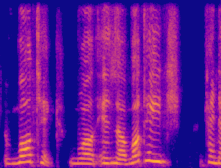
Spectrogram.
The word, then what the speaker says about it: voltaic: of a solar photo voltage did i say it right yeah voltage is voltaic well is the voltage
